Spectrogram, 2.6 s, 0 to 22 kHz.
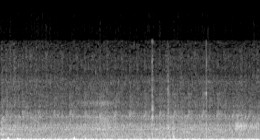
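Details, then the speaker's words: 1996 Suzuki Sierra idling after cylinder head replacement (cracked head) with air conditioning on; low, steady, even rumble with no misses or knocks, vacuum idle-up solenoid raising idle a separate step for aircon versus lights; normal A/C idle-up. "so yeah there we go so it's got a different step for the aircon as opposed to just the lights"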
